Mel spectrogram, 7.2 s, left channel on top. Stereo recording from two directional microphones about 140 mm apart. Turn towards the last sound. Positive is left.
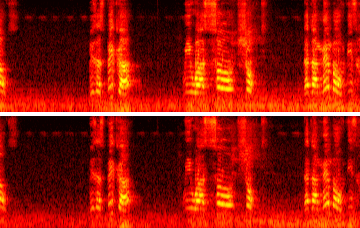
turn(degrees=-25)  # may be behind; listen again after turning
